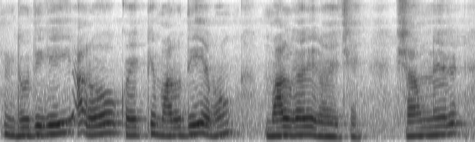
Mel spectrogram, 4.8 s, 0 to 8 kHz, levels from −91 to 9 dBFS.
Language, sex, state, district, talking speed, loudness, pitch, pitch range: Bengali, male, Tripura, West Tripura, 100 wpm, -14 LUFS, 170 Hz, 155-195 Hz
